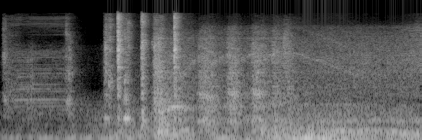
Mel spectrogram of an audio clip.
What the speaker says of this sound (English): Starts like a brand new car.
